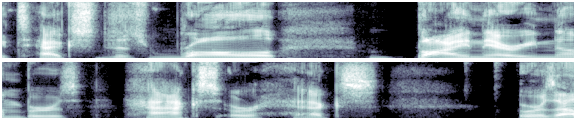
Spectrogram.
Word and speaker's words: Haxe: That's spelled Haxe. That's okay. Make a game from scratch in Hacks.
